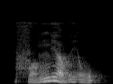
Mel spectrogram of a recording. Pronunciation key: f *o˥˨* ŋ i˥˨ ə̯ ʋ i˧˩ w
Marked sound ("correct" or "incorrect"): incorrect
